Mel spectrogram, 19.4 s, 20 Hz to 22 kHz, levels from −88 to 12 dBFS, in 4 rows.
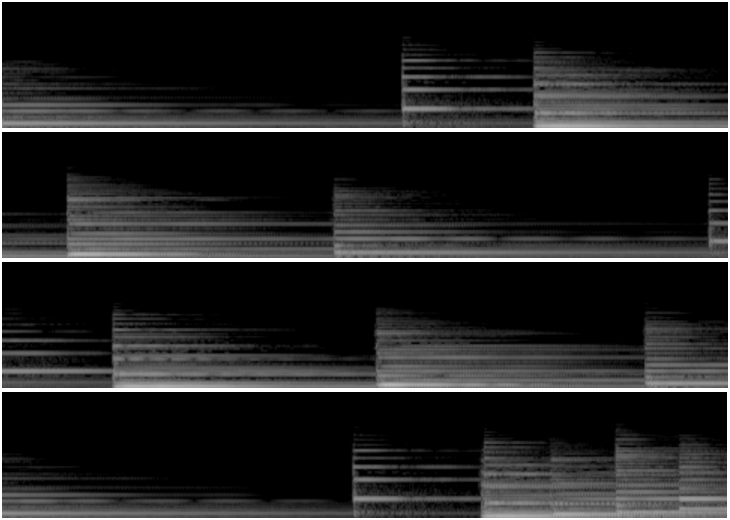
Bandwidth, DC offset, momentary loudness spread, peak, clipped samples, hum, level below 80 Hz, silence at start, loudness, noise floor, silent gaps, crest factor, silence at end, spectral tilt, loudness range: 5 kHz; under 0.1%; 24 LU; -16 dBFS; under 0.1%; none; -60 dBFS; 0 s; -32 LUFS; -56 dBFS; none; 16 dB; 0 s; -8.5 dB/octave; 12 LU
